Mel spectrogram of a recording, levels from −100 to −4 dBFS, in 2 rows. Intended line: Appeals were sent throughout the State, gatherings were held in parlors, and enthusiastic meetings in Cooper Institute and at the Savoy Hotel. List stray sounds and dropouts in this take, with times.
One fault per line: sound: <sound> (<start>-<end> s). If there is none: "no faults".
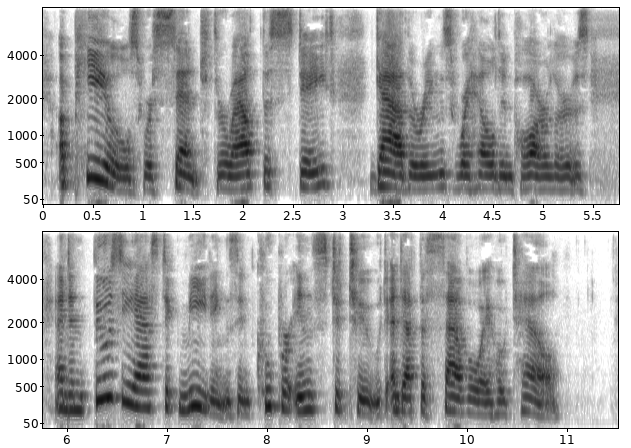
no faults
